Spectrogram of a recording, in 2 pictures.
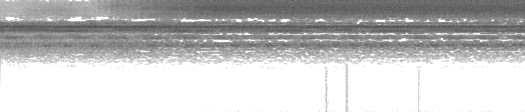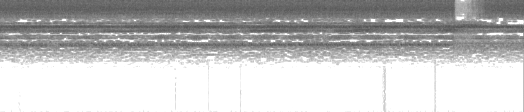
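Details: Crickets calling in a rainforest: an unbroken, dense high-pitched shrilling chorus of many insects, several steady layered tones running without pause the whole way through, with no low sounds, voices or other animals heard.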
